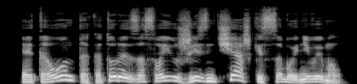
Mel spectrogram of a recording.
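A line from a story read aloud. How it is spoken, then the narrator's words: Exclaiming. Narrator (Russian): воскликнул он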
